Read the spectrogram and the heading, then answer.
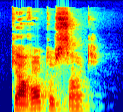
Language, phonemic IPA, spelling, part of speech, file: French, /ka.ʁɑ̃t.sɛ̃k/, quarante-cinq, numeral, LL-Q150 (fra)-quarante-cinq.wav
- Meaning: forty-five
